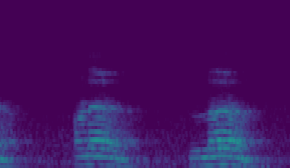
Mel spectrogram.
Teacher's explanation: तो हवा जो है वो नासिका से बाहर आती है, इसीलिए ये नासिक्य वर्ण कहलाते हैं।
